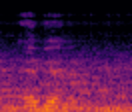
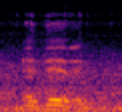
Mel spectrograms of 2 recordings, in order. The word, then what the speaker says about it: ederim: ederim. Ed? Ederim.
